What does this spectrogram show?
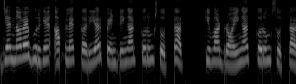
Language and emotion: Goan Konkani, neutral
